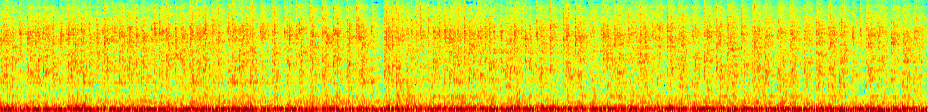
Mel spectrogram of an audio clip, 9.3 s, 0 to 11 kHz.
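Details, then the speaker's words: 1978 Dodge Warlock truck, 360 small-block stroker V8 with high-volume oil pump, restart after raising idle: deep even rumble, smooth firing, crisp throttle blips, no knocks or misses; 75 psi oil pressure at idle, over 80 revving, healthy. "oh that was pretty impressive that thing sounded great wow we were getting 75 pounds of oil pressure at idle"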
